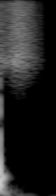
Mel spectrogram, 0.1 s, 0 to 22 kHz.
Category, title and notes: Instrument samples > Percussion
Welson-Rim 01
Electronic, Hi-Hats, Rare, Rim, Electro, Vintage, Retro, DrumMachine, Snare, Synth, DrumLoop, Drums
